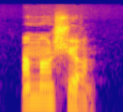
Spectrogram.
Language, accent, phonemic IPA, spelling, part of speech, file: French, France, /ɑ̃.mɑ̃.ʃyʁ/, emmanchure, noun, LL-Q150 (fra)-emmanchure.wav
- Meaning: armhole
